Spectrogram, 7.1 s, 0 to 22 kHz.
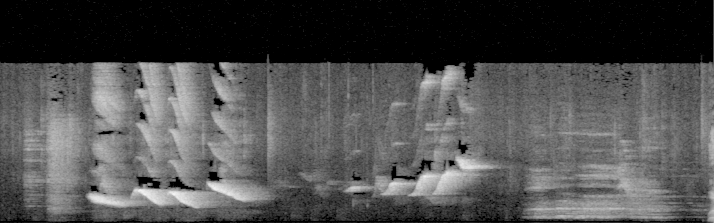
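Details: Green-winged saltator singing on a Monday around 10 in the morning: loud, clear whistled notes, each sliding upward, in two quick rising series, followed by a harsh crowing sound.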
